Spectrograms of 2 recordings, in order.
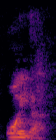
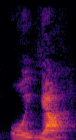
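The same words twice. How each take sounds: First: Oya as OY-uh, stressed up front; wrong pronunciation. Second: Oya said o-YA, weight on the end; stress on the A. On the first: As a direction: show the mistaken Oya with a weak ending. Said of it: "Her name is not". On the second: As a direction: correct Oya, landing firmly on YA. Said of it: "Emphasis on the A". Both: Shown as a demonstration.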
